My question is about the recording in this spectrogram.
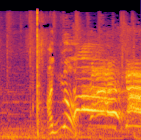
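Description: A single sharp crack about half a second in, a cricket bat striking the ball, followed by voices shouting over background music.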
